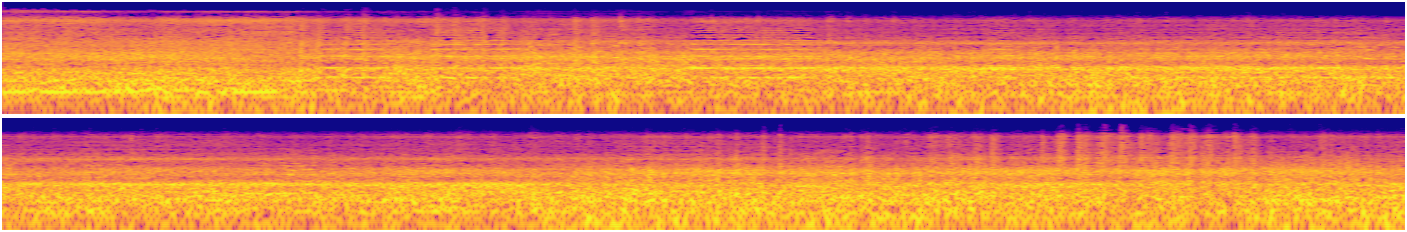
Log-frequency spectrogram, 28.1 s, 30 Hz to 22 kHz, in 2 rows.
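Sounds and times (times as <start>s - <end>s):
train wheels rumbling on track: 0.0s - 28.0s
wheels clicking over rail joints: 19.2s - 28.0s.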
